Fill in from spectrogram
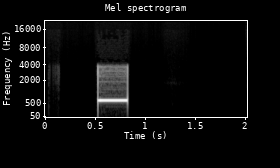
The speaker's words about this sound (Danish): At the tone, please record your message.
